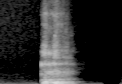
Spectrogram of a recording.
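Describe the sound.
A single short, rough throat clearing comes after vomit rose in the throat. It is loud and brief, with near silence around it.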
